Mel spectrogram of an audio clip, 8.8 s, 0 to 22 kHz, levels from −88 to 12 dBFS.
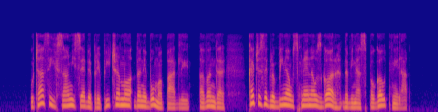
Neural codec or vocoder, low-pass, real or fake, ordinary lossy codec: codec, 16 kHz, 8 kbps, FunCodec, trained on Chinese and English, 25 frames a second; 7.2 kHz; fake; none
